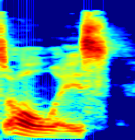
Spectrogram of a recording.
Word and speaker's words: Alvvays: The it, the W is two V's, so it looks like Alvvays, but it is pronounced Always.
